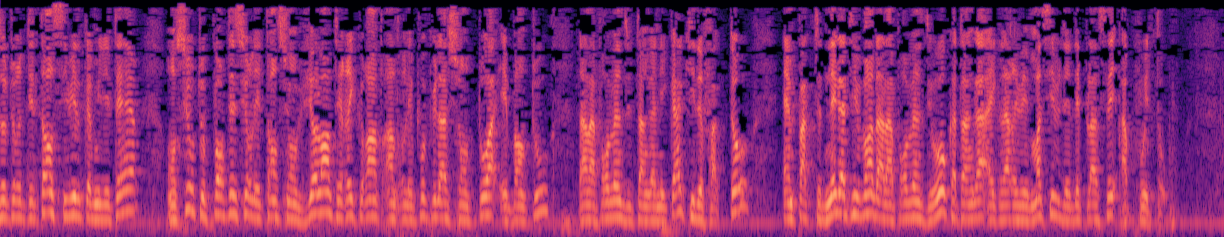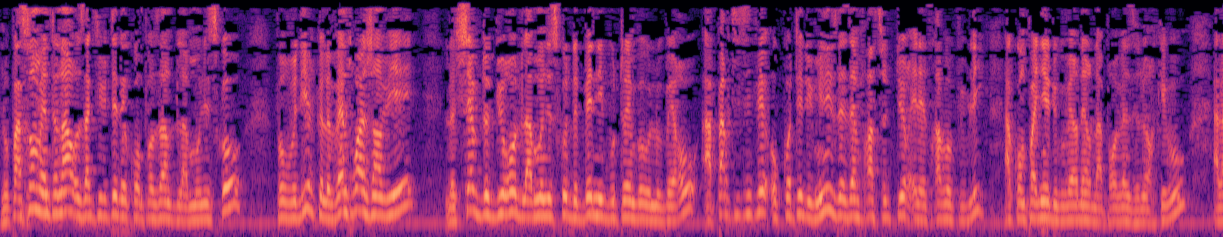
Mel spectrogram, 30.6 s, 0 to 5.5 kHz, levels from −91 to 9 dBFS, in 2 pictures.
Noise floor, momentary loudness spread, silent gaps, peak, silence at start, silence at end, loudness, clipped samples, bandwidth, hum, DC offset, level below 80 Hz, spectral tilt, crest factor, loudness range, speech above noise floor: -38 dBFS; 9 LU; none; 0 dBFS; 0 s; 0 s; -16 LUFS; under 0.1%; 5.4 kHz; none; under 0.1%; -46 dBFS; -6 dB/octave; 16 dB; 3 LU; 21 dB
